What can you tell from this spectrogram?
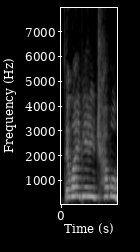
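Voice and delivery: high, loud, dismissive outburst; overexcited father; excited cry. A narrator's reading. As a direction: wave the worry away excitedly. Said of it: "cried Mister Cranky".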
